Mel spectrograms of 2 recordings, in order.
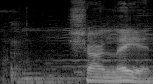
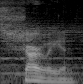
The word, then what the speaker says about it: Sharlayan: charlan Quest chain it really looks like charlay in but but apparently it's charlian that's how you pronounce it we are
